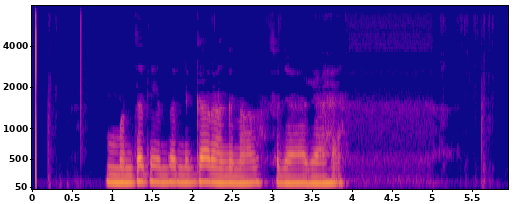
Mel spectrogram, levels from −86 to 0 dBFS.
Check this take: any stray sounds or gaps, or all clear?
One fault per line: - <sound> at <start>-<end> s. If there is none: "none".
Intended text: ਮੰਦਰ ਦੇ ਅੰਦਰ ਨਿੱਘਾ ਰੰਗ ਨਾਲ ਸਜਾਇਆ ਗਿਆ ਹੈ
none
